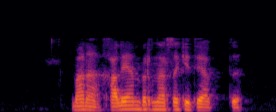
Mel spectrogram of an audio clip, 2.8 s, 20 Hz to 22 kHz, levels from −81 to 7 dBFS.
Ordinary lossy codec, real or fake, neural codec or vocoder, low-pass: MP3, 48 kbps; real; none; 5.4 kHz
